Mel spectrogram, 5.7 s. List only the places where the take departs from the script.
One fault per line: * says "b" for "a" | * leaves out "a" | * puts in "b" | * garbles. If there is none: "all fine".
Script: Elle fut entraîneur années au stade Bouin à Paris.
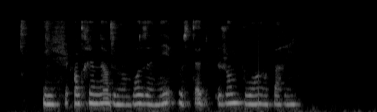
* says "Il" for "Elle"
* puts in "de nombreuses"
* puts in "Jean"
